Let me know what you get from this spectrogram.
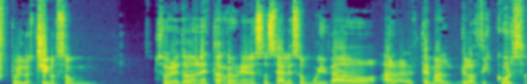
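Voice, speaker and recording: This man speaks with a Chilean accent in a medium pitch. His voice is somewhat breathy, with fairly even intonation at a moderate pace. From Chile, Santiago. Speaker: podcast host. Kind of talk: casual monologue.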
